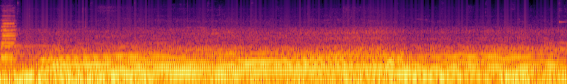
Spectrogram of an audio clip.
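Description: Straight-piped Ram pickup engine under hard acceleration, heard from inside the cab. The revs climb sharply about half a second in, hold high and steady, then drop about five seconds in as the transmission shifts up.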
